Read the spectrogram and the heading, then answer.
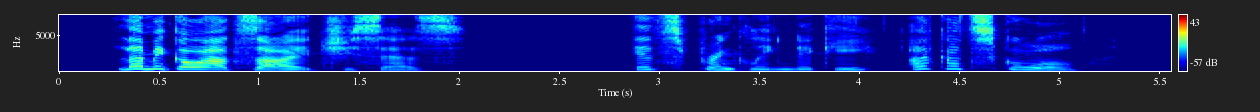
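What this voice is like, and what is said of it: Usual voice. Nothing is said of it.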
